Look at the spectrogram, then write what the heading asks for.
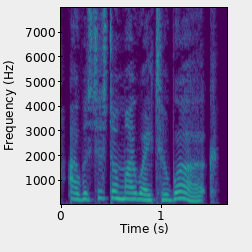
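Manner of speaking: put-on nervous young witness; anxious. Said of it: "the girl was saying anxiously".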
